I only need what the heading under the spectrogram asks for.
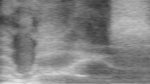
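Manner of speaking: eerie, jarring, discordant, deathly voice. Narrating a scene, a character speaks one word in a discordant, deathly voice. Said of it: "in that sort of discordant, deathly voice".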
